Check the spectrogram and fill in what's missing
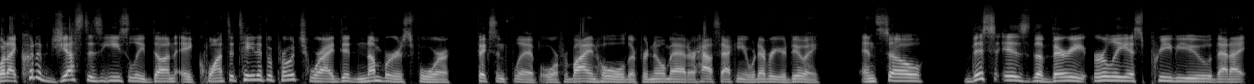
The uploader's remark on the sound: This was a live class recorded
